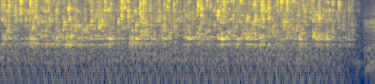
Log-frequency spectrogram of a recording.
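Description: Water gushing from a newly powered well pump at a cabin, a steady splashing, bubbling flow heard up close that cuts off abruptly at the end.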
